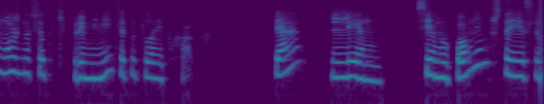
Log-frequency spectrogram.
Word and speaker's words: Сәлем: Сялем. Все мы помним, что если написана буква то и читается буква Вот так легко и просто.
